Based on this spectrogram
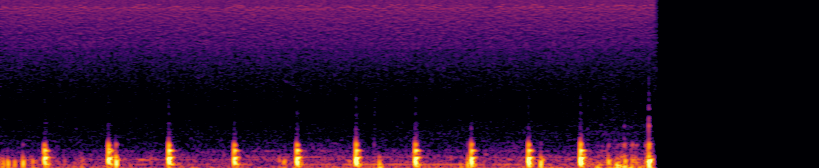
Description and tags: running hard ground
footsteps running on hard ground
